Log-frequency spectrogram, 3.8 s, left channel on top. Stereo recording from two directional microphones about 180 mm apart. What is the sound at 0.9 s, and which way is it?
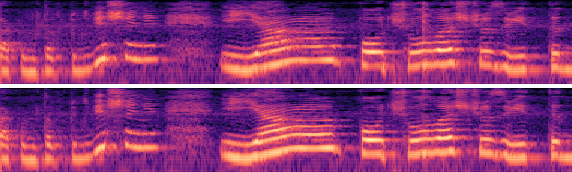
A woman's voice, 10° right (ahead or behind).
